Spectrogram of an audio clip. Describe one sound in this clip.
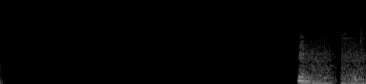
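Footsteps pad softly on grass.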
